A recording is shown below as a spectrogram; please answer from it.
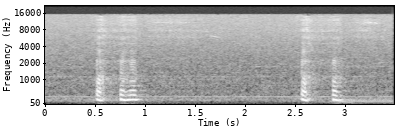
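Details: Sprockett, an 11-week-old Cavalier King Charles Spaniel puppy, snores in his sleep, giving two pairs of brief, nasal, buzzing snorts two seconds apart, each pair a quick double breath, in a quiet room.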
